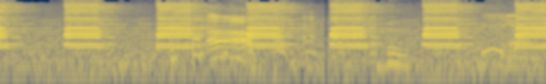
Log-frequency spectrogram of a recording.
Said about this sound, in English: You hear a car alarm and it's like, I hope that thing, nobody calls the cops. Right. Nobody does anything, just let it be there.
